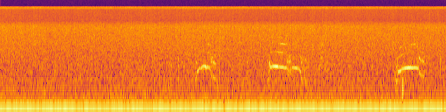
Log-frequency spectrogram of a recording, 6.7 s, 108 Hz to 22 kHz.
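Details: Kitten up for adoption, adopted in September 2018, giving three thin, high meows spaced about a second apart, each briefly rising then falling, over a steady low electrical hum.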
